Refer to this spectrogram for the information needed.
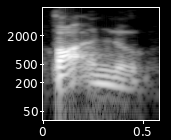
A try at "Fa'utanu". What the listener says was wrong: It's too quick. It's too quick, bro.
